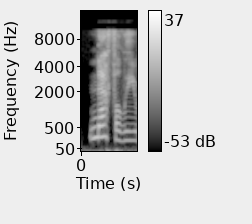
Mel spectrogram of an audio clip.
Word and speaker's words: Nephil: Nephil rhymes with especially is what mom used to tell me to tell people.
